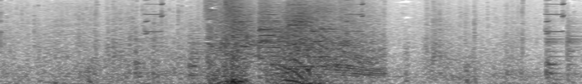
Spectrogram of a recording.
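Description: Gunshots bang loudly in short bursts.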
